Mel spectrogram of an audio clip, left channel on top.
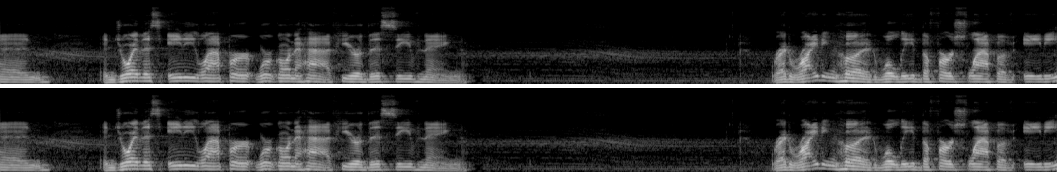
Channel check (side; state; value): both; identical; correlation 1.00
